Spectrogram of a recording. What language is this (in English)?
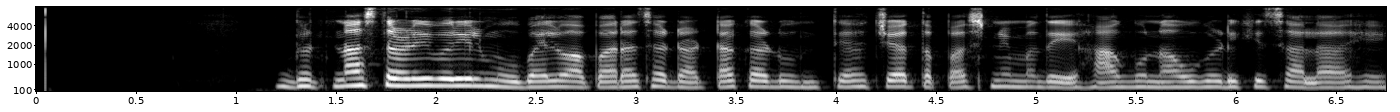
Marathi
